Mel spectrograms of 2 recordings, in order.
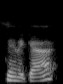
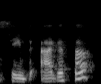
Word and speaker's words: St. Agatha: So I am in, some people pronounce it Sanegat, some people pronounce it St. Agatha.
